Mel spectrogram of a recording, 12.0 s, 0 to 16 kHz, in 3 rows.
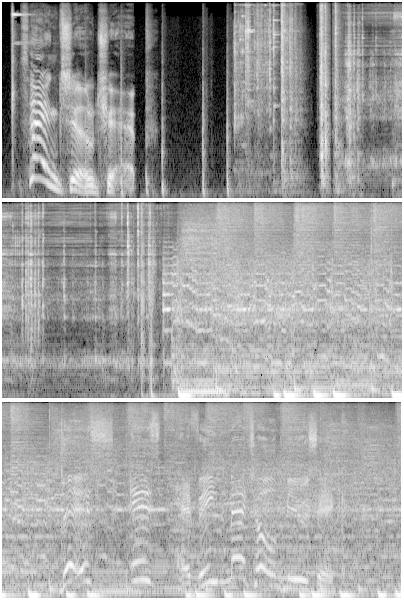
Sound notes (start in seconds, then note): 3.2 clicks, whirring; 5.6 heavy metal music plays; 8.7 shouting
